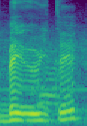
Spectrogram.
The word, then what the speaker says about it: Beit: Le grand rabbin Haïm Corsia, oui, avait rencontré le président Alain Beit, enfin, je sais pas comment ça se prononce, B-E-I-T, BEIT?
